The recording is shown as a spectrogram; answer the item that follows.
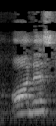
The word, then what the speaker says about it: honest: You know, honest hour, though it is written with H, it's starting with H, but H is silent, and when we pronounce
